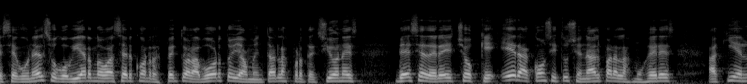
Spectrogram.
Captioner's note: HABLA EN INGLéS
